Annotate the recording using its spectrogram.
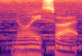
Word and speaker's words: Nowy Świat: The track was called Nowy, Świat. That's how you say it in Polish.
